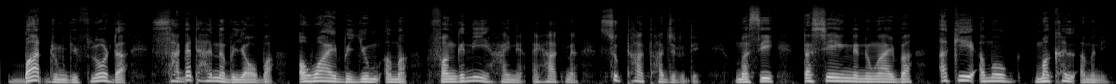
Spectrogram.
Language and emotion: Manipuri, surprised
